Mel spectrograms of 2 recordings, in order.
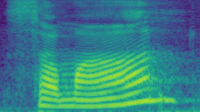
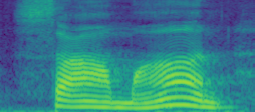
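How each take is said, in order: First: सामान with a short first a, "saman"; wrong pronunciation. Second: सामान with a long first a, "saamaan", said slowly; correct pronunciation. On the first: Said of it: "अशुद्ध उच्चारण अलग तरीके से होता है". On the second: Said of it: "शुद्ध उच्चारण अलग तरीके से होता है". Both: Shown as a demonstration.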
